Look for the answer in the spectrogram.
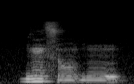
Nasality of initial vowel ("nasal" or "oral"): nasal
